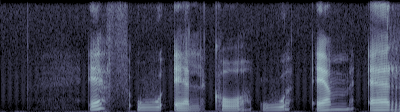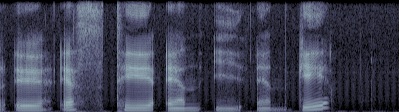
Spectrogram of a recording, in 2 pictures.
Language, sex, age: Swedish, female, 26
